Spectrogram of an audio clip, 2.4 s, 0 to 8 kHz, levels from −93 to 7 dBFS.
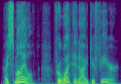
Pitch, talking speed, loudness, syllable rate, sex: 150 Hz, 175 wpm, -17 LUFS, 4.6 syllables/s, male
